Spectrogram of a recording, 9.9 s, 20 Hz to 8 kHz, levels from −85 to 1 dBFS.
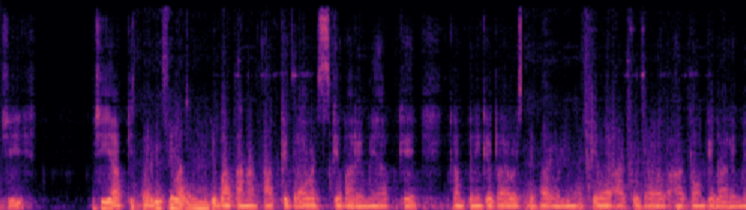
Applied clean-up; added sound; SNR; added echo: neural separator model SepFormer DNS4.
